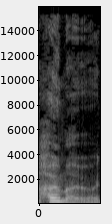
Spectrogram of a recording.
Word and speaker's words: homo: If you use the prefix on its own, if you call someone a homo, it sounds like that, it rhymes with promo.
